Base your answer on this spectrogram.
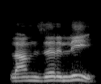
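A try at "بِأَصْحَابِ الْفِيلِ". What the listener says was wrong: ফিলি। লামটাকে সাকিন করেন, বি আসহাবিল ফিল। ব্যাস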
